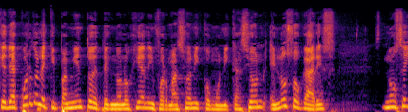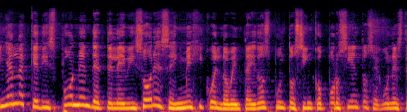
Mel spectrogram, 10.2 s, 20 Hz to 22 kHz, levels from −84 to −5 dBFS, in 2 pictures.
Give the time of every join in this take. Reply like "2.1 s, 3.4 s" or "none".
none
